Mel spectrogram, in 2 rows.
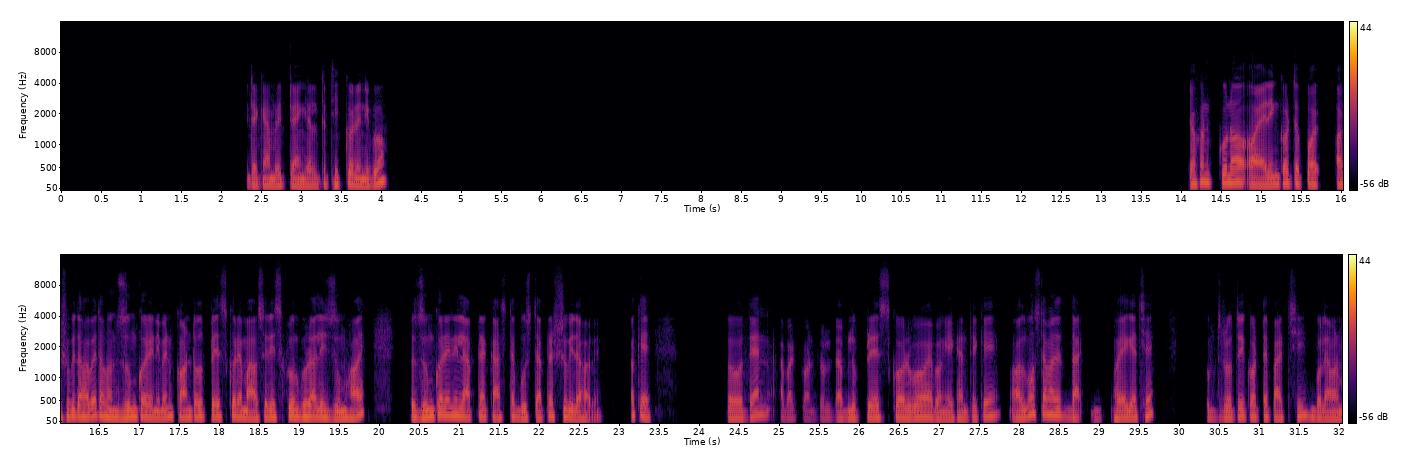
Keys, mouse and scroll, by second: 3.7-4.4 scroll up 2, 4.7-10.5 drag, 10.5-10.8 ctrl+scroll up 1, 11.2 click, 14.0-14.3 ctrl+scroll down 1, 17.7 right click, 18.6-19.5 ctrl+scroll up 1, 19.5 ctrl+right click, 20.4-20.9 ctrl+scroll up 1, 22.5 right click, 23.4-25.8 ctrl+right drag, 25.8 ctrl+w, 26.9 click, 28.7-29.6 scroll down 1, 29.9 ctrl+scroll down 1, 31.0-32.0 right drag.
